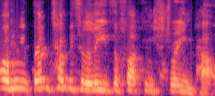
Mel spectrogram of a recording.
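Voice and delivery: agitated, heated, angry outburst with swearing. Telling off another speaker who told him to leave: heated anger. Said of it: "calm down".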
